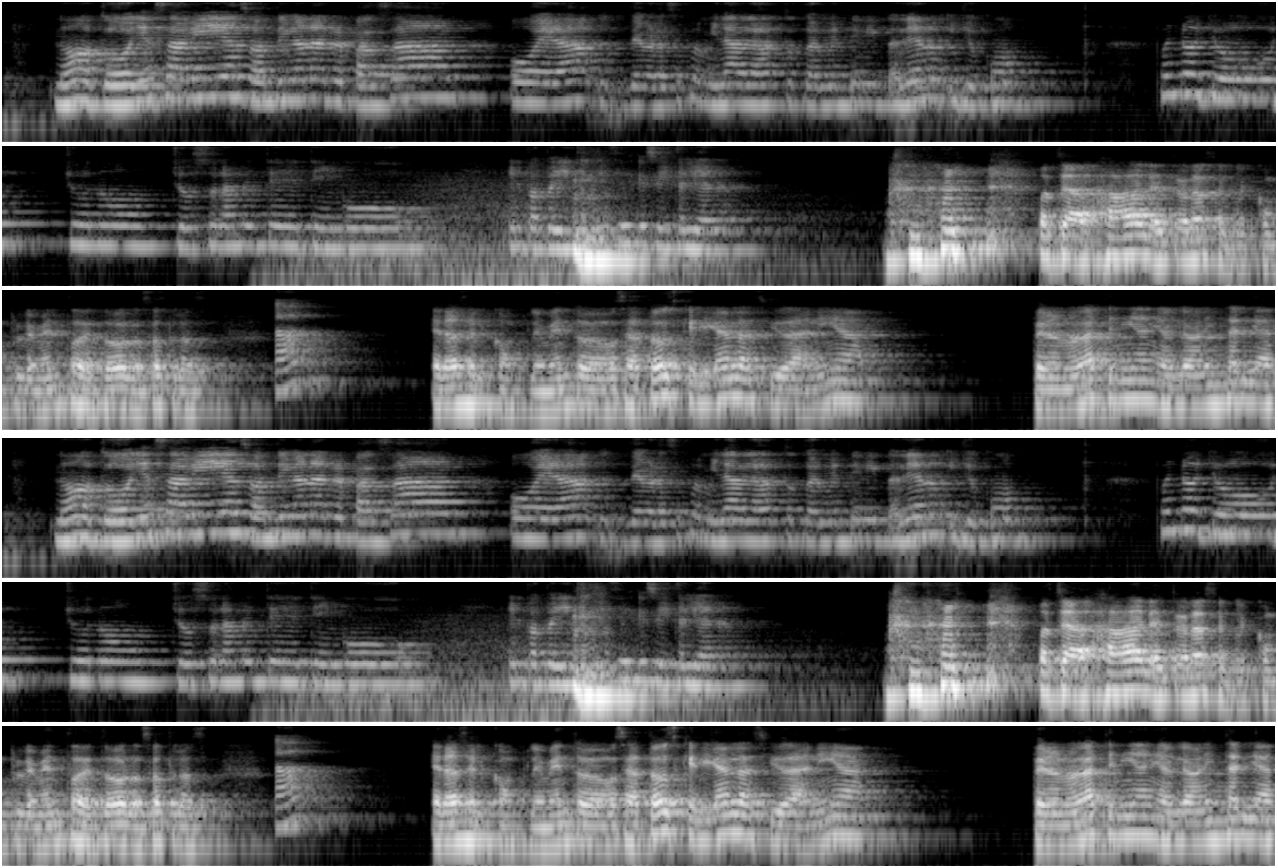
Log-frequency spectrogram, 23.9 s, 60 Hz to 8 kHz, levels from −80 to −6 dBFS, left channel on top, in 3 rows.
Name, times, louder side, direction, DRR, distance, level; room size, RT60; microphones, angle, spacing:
voice 1, 0.3-6.4 7.2-8.1 8.4-10.7 11.1-12.6 17.6-17.9, right 1 dB, 5° right, 1 dB, 2.2 m, -31 dB
sound 1, 9.5-13.5, equal, 75° left, 3.1 m, -45 dB
voice 2, 11.5-11.9 13.5-17.2 18.6-21.4 22.4-23.8, right 1 dB, 35° right, 8 dB, 1.1 m, -20 dB
12.5 x 10.5 x 8.1 m, 0.93 s
head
